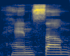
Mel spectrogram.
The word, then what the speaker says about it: handsome: and hustle right uh also the D in um handsome and Landscape the D is also lost okay um the L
